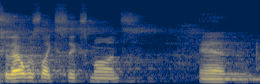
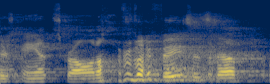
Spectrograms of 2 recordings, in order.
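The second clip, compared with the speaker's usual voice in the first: ordinary talk, nothing marked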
